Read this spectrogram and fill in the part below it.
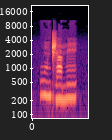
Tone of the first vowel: high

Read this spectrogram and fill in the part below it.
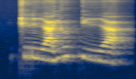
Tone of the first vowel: low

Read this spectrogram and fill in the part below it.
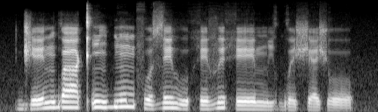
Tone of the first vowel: rising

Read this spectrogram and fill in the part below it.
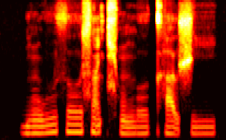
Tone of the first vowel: low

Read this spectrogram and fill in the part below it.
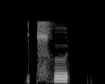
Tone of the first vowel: low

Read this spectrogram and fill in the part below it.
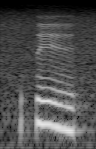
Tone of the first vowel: falling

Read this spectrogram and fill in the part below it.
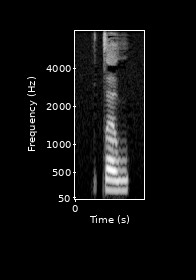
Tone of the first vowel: high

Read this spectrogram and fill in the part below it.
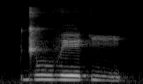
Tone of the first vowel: low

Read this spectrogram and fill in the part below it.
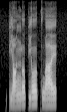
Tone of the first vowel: rising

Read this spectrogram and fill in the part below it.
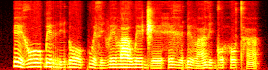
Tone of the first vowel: falling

